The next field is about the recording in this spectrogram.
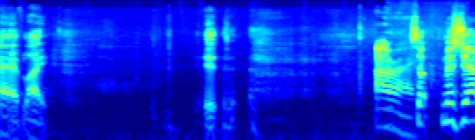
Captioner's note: stammers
